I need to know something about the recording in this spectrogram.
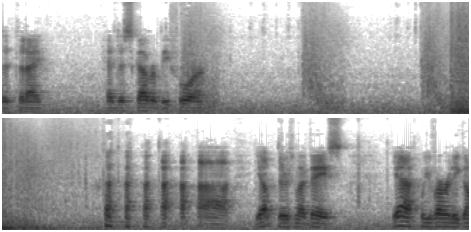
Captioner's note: plasma cannons firing; explosion; laughs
